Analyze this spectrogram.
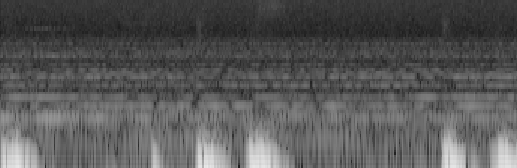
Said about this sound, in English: Now, let's find a pulse. Between your ribs is a good spot. Feel the heart organ beating.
